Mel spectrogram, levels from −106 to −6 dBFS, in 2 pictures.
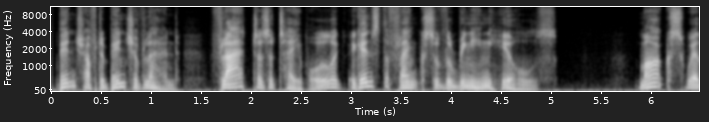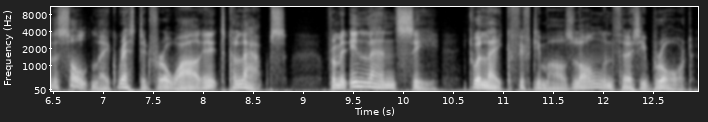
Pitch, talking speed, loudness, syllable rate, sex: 110 Hz, 185 wpm, -24 LUFS, 4.9 syllables/s, male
